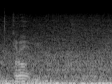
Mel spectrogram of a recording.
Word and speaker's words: Broughton: It's actually spelled Broughton, but the locals it's pronounced Broughton.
